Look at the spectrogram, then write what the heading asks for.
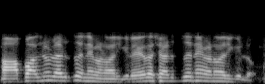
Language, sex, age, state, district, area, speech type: Malayalam, male, 60+, Kerala, Kottayam, rural, conversation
